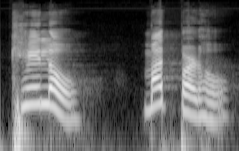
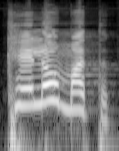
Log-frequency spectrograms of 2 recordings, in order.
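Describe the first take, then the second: First: Khelo set apart, a clear break before मत पढ़ो; pause after खेलो. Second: खेलो मत run together as one louder phrase, then a stop; pause after मत. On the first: Teacher showing children it means play, pause after Khelo. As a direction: say Khelo, stop briefly, then मत पढ़ो as one phrase. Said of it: "यहाँ खेलने के लिए कहा जा रहा है". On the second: Teacher showing children the comma, खेलो मत said as one unit. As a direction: join Khelo to मत firmly and break after it. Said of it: "खेलो मत के बाद क्या है बच्चों?". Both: Shown as a demonstration.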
